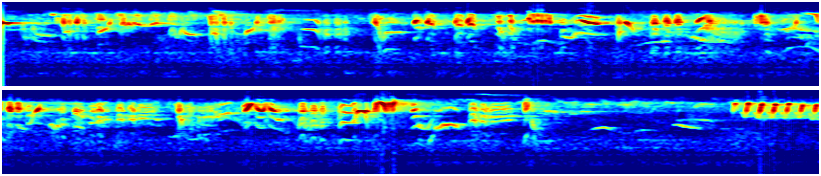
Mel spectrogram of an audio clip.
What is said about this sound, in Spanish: En los setos se escuchará el parloteo de los zarceros.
